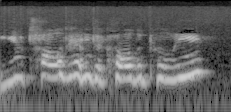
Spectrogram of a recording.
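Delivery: loud, high, angry yelling. Confronting another speaker about a recording, yelling. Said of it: "that's why I'm yelling at you".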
